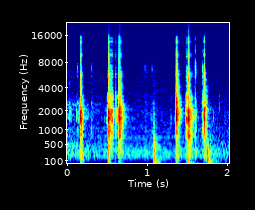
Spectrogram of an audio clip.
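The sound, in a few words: typing on a membrane computer keyboard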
